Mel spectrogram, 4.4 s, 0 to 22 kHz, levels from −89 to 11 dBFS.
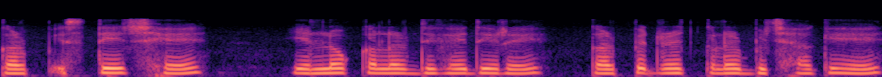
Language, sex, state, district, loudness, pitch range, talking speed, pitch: Hindi, female, Arunachal Pradesh, Longding, -17 LUFS, 215-230 Hz, 165 wpm, 220 Hz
